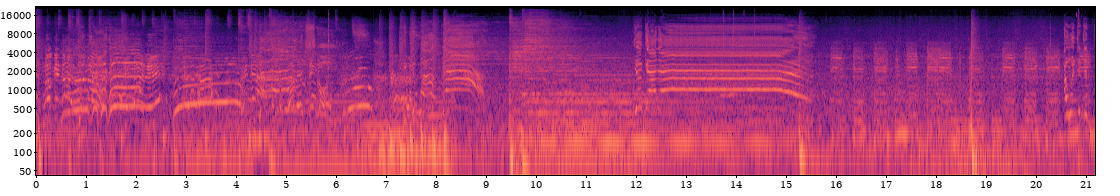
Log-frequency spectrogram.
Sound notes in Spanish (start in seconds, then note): 6.2 Exclamación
